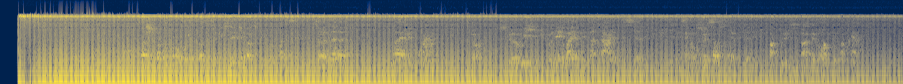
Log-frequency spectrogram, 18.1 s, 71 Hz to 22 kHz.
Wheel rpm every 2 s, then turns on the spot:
0, 0, 0, 0, 0, 0, 0, 0, 0.
none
